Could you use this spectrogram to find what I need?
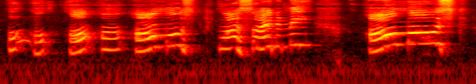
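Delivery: very high, wailing squeak; a tiny figure close to tears, voice way up; squeaky little matzo man, crying. Acted. Matzo man wailing to the children, high crying squeak.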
